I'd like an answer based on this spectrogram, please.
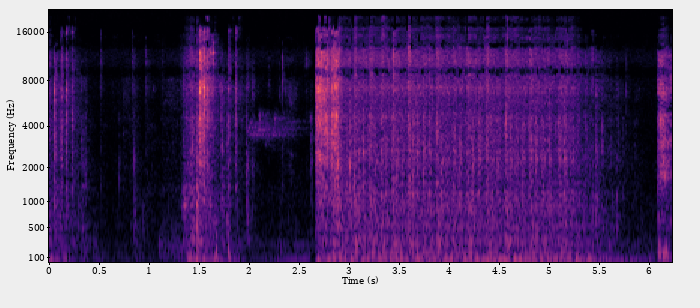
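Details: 2-stroke Kawasaki KMX 125 after battery replacement: a couple of cranking attempts, then it catches and runs with a raspy, uneven two-stroke buzz under throttle. It starts normally.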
